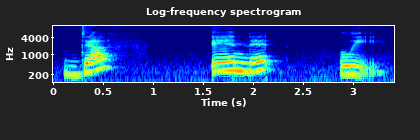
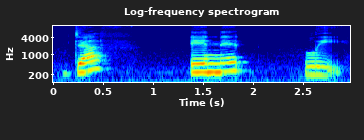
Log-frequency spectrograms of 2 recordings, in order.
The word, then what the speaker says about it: definitely: So let's break it down. Def in it le. Def in it le.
